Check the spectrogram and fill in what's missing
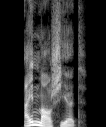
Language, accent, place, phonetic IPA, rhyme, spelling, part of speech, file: German, Germany, Berlin, [ˈaɪ̯nmaʁˌʃiːɐ̯t], -aɪ̯nmaʁʃiːɐ̯t, einmarschiert, verb, De-einmarschiert.ogg
- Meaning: past participle of einmarschieren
